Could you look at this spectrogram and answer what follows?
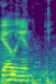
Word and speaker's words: Evangelion: Evangelion. Thank you. I've been like I forgot how to pronounce it.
